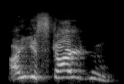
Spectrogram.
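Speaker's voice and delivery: put-on a North Dublin lad squaring up, in a harsher Dublin accent; rough North Dublin accent. Telling the interviewer how North Dubliners talk, in a loud mock North Dublin accent. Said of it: "But in North Dublin, it's kind of".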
